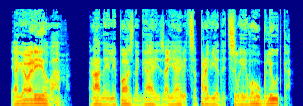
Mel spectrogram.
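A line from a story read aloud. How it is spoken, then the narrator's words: Hoarse gloating. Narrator (Russian): ликовал хриплый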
